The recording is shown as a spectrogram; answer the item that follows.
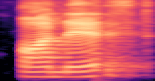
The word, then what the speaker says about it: honest: beginning of hair h-e-i-r honest and honor have nothing to say neither do the ones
